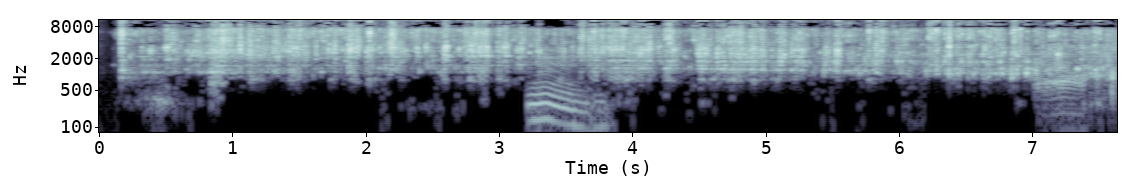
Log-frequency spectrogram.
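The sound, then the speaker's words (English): A toilet flushes in a long, steady hiss of rushing water that holds for several seconds, broken briefly midway by a low gurgling tone, then keeps on churning to the end. “considers it a toilet flush”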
